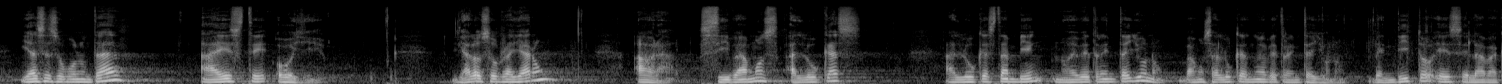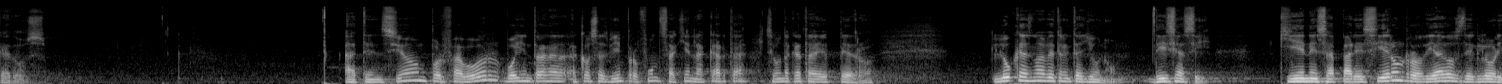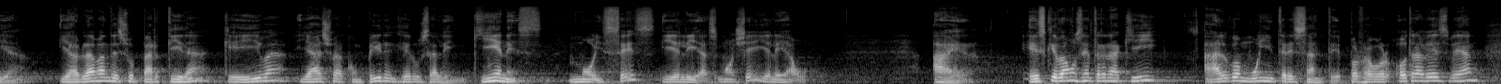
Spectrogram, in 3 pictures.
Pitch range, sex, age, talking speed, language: 110-150 Hz, male, 60-79, 120 wpm, Spanish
